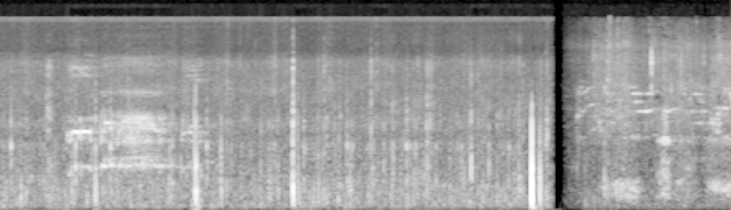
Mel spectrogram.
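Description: A rooster crows outdoors in a rural forest setting; one clear, moderately distant crow rises early, followed by scattered clicks and knocks and faint background sounds.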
